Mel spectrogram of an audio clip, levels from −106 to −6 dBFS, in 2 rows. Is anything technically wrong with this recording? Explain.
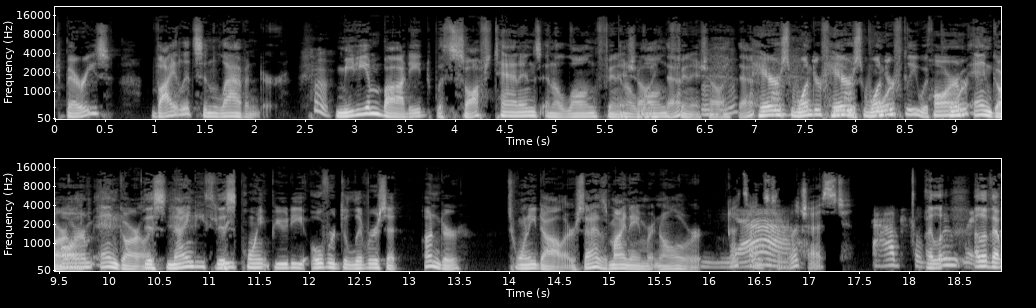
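Yes. From about 5.64 s to 11.26 s the speech has a doubled audio track: a second, full-band copy runs roughly 0.7 s behind the original at about the same level. It's bone dry, with no decay or room colour, and it cuts in and out abruptly at both ends. That points to the signal likely being picked up twice, once through a slower path, or to an edit leaving two out-of-step copies stacked.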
